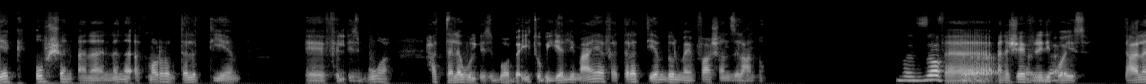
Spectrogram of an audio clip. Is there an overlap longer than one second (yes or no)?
yes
